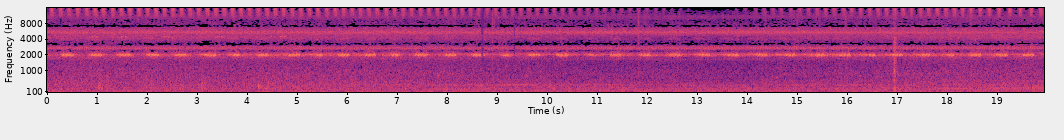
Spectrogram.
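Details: Outside on a deck at evening, crickets keep up a quick, regular stream of high, pulsing chirps that hardly pause, above a low, continuous background hiss.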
